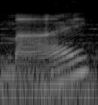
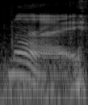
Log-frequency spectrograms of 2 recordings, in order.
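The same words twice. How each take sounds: First: The pitch rises on the word. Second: The pitch falls on the word. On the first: This means to buy. "the tone goes up because you're buying something" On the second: This means to sell. "When you sell something, you're putting it down"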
